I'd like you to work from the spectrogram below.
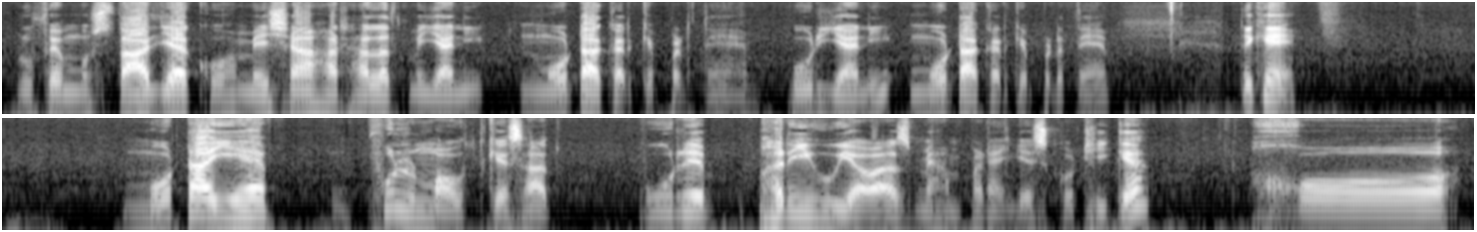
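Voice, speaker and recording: A man teaching tajweed in an online Quran reading lesson, drawing out letter sounds slowly and often checking that students follow. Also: mid-range voice, lively intonation, no echo. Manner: slow drawn-out letter drills with frequent check-ins.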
